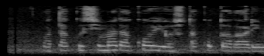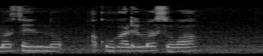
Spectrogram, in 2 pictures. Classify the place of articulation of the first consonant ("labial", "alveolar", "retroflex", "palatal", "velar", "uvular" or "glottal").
labial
